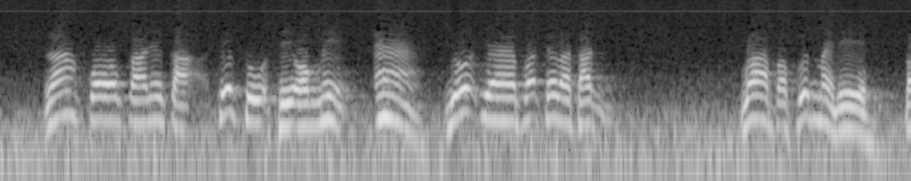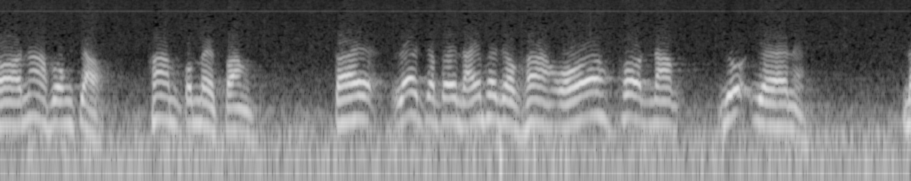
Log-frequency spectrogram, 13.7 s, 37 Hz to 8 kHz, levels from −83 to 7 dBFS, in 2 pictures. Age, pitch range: 60-79, 180-220 Hz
